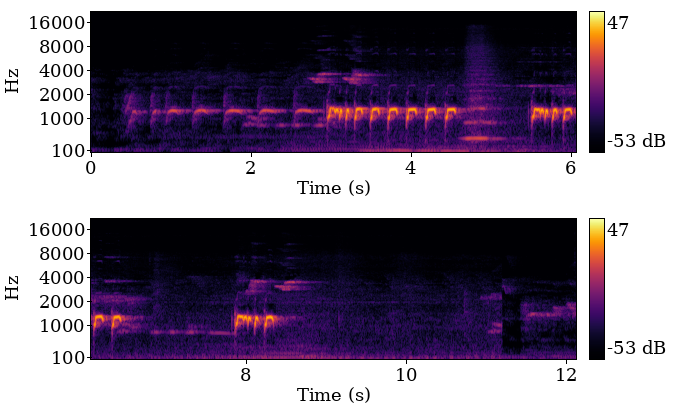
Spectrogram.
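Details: Loud-voiced local zebra dove singing vigorously, used as a lure so other doves answer. Soft introductory coos lead into bursts of rapid, pulsed cooing notes in three groups, with a low rumbling background.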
